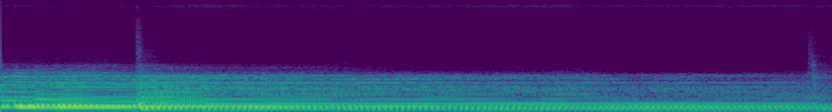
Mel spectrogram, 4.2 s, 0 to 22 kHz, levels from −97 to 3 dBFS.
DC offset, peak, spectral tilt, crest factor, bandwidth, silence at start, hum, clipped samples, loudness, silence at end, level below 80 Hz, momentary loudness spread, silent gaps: under 0.1%; -14 dBFS; -13 dB/octave; 14 dB; 1.9 kHz; 0 s; none; under 0.1%; -30 LUFS; 0 s; -48 dBFS; 14 LU; none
